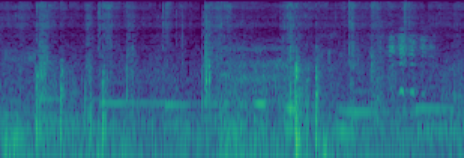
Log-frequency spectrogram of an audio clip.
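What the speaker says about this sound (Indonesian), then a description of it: "ada kambing." Goats bleat in short, scattered calls beside a footpath up a hill near a cemetery, while people talk and footsteps pass close by.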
